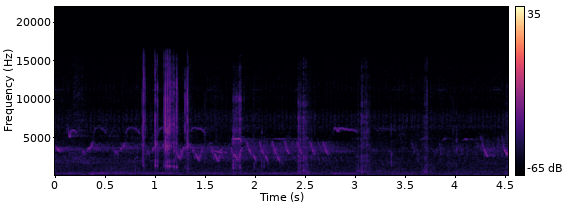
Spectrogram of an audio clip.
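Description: Small birds chirping in quick runs of short falling notes, with a few sharp clicks about a second in.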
